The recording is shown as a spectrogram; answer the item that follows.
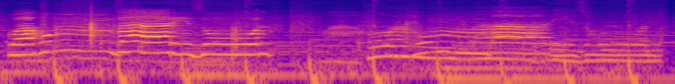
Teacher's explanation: hukum bacaan mim mati apabila bertemu dengan huruf ba dibaca samar-samar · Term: ifa syafawi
